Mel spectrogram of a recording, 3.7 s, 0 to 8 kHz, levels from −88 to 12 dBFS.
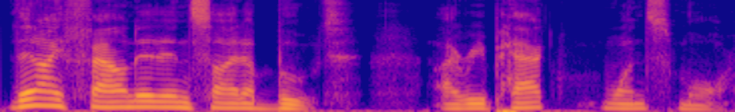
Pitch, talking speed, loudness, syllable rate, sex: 125 Hz, 180 wpm, -18 LUFS, 4.7 syllables/s, male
